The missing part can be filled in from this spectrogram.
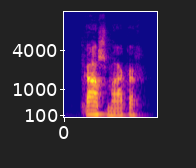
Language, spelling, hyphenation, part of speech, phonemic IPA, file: Dutch, kaasmaker, kaas‧ma‧ker, noun, /ˈkaːsmaːkər/, Nl-kaasmaker.ogg
- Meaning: cheesemaker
